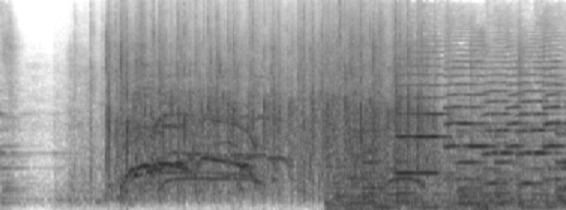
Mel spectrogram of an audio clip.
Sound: audience cheering

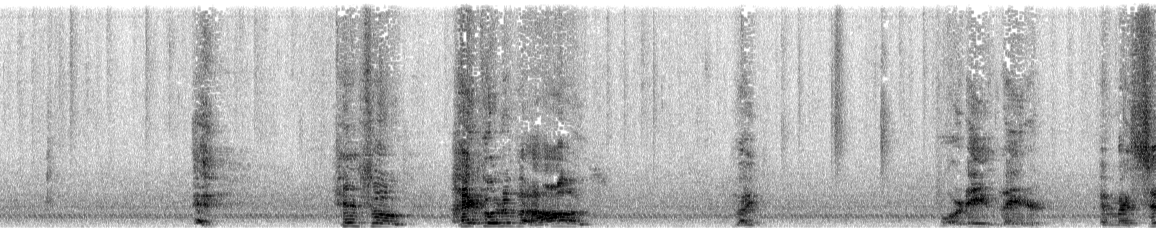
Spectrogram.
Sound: inhales sharply

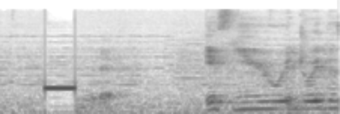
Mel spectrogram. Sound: beep

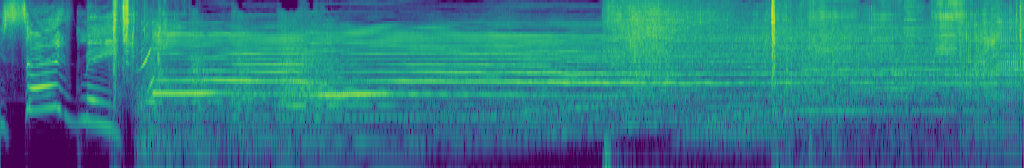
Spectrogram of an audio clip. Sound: screaming

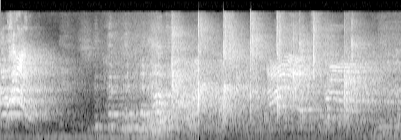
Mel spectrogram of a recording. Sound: audience laughing

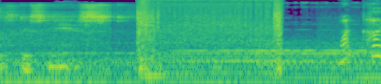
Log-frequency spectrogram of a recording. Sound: distorted Scene Change

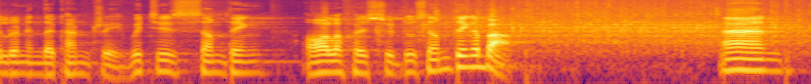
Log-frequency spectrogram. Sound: applause

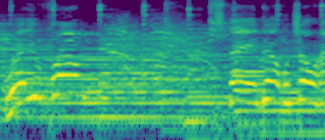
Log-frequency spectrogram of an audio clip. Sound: audience shouting

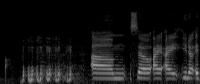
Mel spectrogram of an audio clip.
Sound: laughing

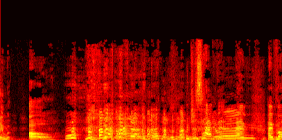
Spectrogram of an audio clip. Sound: all laughing

